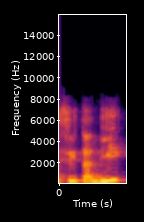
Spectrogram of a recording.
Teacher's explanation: È cittadì, diventa tronca in bergamasco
